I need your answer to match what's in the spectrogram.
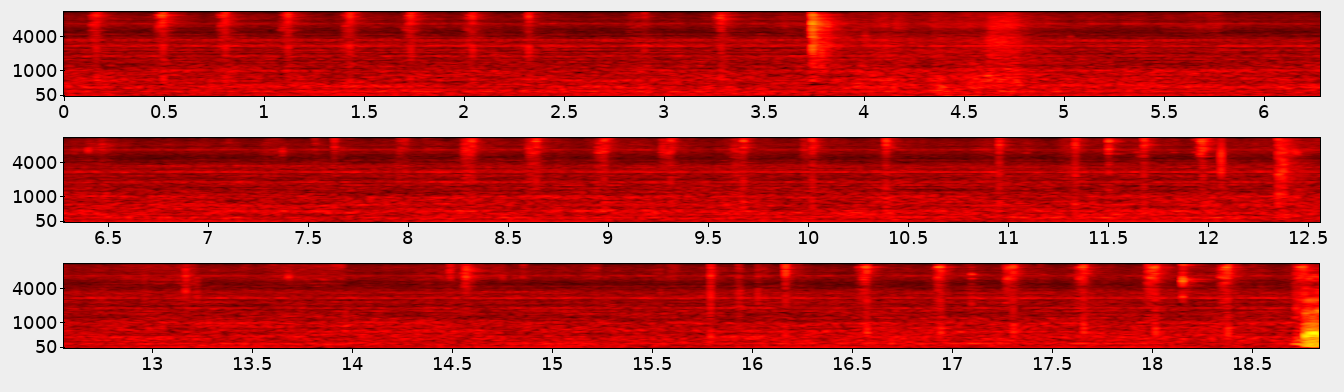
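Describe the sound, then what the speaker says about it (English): Scissors snip crisply through hair again and again, in a close, quiet series of sharp clicks at an uneven rhythm, with no talking. "I use the slice cutting technique"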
